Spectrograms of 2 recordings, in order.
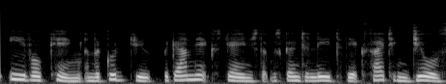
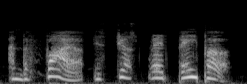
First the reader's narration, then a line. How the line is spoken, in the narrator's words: whispered McGrath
